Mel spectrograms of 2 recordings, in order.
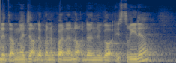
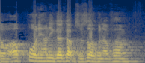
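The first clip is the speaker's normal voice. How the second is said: mock scolding; 5 semitones higher than usual. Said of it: "dia kata".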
